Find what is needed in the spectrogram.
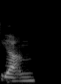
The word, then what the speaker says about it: Jung: Isn't it Young? – Yes, put, something like that. Jung, Jung, maybe? Yeah. – I think they pronounce it as Young. – Young, yes. So interesting.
